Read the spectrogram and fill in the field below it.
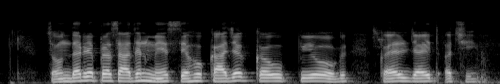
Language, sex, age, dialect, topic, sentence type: Maithili, male, 18-24, Southern/Standard, agriculture, statement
